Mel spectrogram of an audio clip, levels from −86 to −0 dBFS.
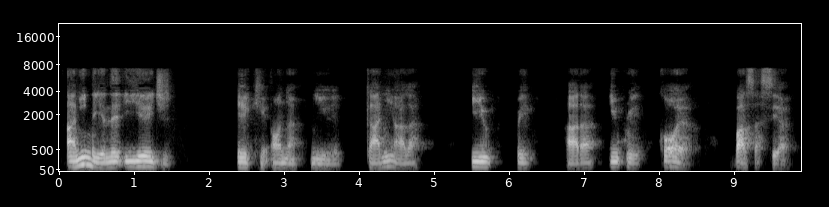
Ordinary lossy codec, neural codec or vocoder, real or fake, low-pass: none; codec, 16 kHz, 1.1 kbps, Voila-Tokenizer; fake; none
